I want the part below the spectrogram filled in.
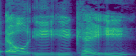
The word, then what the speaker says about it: Leeke: Leeke is spelled L E E K E, everybody.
